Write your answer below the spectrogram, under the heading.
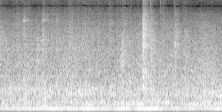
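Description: Steady low electrical hum with an even hiss over it, and a few light knocks and rustles, one a little louder about three seconds in.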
